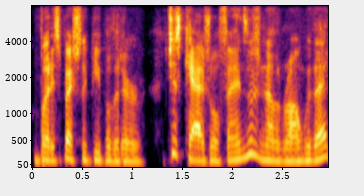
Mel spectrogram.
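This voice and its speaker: A man speaks at a medium pitch with ordinary pitch variation, sounding somewhat breathy. His tone is dark and mellow, and the sound is dry and close with no echo. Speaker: sports show host. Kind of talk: live stream sports talk. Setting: live stream with chat. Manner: casual with many fillers.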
